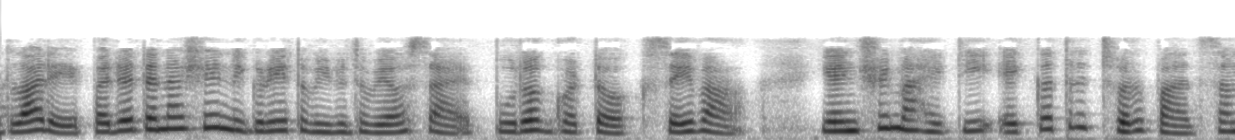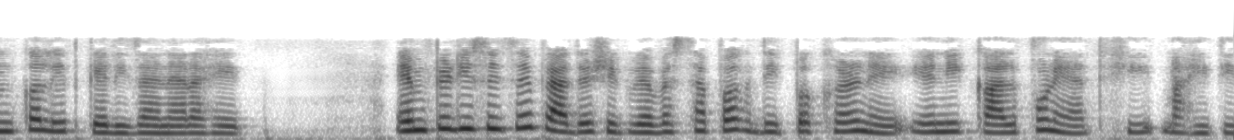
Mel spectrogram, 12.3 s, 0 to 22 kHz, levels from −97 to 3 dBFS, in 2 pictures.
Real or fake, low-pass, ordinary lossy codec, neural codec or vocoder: fake; 7.2 kHz; none; codec, 24 kHz, 0.5 kbps, DualCodec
